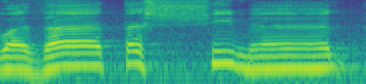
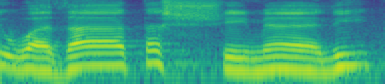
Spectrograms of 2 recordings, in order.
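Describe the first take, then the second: First: The word ends on the 'l' without a vowel. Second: The word ends with a final 'i' vowel. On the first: The reader stops at this word. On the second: The reading continues without stopping.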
